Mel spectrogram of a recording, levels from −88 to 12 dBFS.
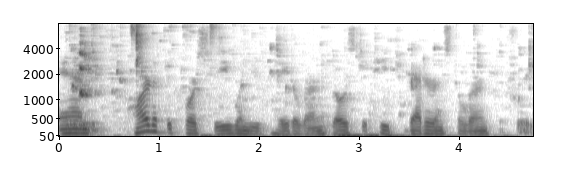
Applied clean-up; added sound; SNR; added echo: classical method log-MMSE.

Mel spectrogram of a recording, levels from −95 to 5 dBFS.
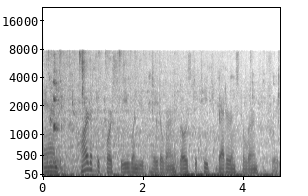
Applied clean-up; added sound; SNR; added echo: none; Bathtub (filling or washing); -4 dB; none.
